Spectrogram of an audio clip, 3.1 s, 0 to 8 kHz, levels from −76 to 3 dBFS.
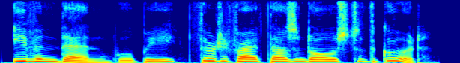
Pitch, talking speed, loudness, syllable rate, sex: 230 Hz, 215 wpm, -17 LUFS, 5.5 syllables/s, female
